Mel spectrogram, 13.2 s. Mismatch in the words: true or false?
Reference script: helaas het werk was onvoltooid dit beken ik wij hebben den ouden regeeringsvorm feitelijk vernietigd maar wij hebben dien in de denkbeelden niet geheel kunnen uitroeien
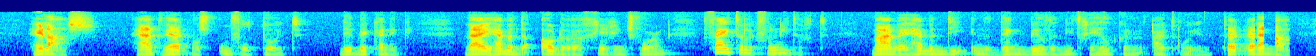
true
